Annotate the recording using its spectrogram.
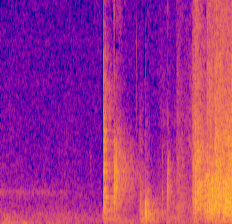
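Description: A quiet, hushed arena, then a single sharp click of snooker balls about a second in as the shot on the black is played.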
